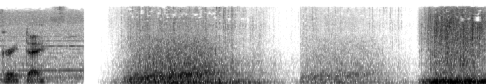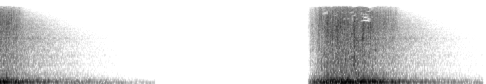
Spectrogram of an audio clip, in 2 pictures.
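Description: Flames whoosh and roar in short bursts.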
